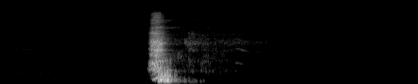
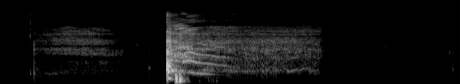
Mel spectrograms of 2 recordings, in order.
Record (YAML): exhalation_length: 4.2 s
exhalation_amplitude: 21198
exhalation_signal_mean_std_ratio: 0.19
cough_length: 4.6 s
cough_amplitude: 31346
cough_signal_mean_std_ratio: 0.24
survey_phase: alpha (2021-03-01 to 2021-08-12)
age: 65+
gender: Female
wearing_mask: 'No'
symptom_shortness_of_breath: true
smoker_status: Ex-smoker
respiratory_condition_asthma: false
respiratory_condition_other: false
recruitment_source: REACT
submission_delay: 2 days
covid_test_result: Negative
covid_test_method: RT-qPCR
